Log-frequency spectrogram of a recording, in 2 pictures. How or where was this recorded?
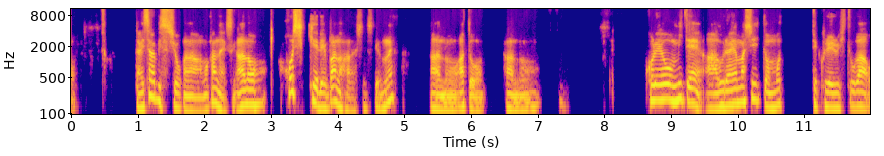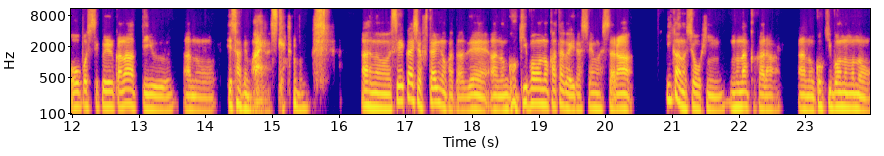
video call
